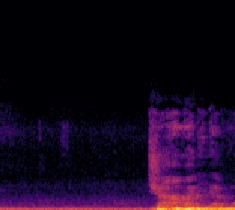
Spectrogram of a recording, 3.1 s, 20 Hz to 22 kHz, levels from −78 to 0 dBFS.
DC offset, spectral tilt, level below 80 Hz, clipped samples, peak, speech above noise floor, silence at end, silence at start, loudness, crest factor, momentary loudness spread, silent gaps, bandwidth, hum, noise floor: under 0.1%; -8 dB/octave; -50 dBFS; under 0.1%; -2 dBFS; 22 dB; 0 s; 0 s; -16 LUFS; 16 dB; 24 LU; none; 11 kHz; none; -37 dBFS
